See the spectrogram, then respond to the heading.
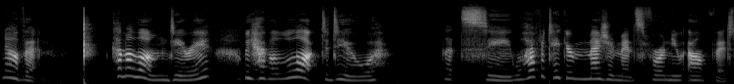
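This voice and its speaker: Woman doing a sly female demon overlord, silky coaxing, whispered asides, bright piercing tone, dry close sound. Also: a little high, dry recording, low-quality recording. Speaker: voice actor. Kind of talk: audio roleplay acting.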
